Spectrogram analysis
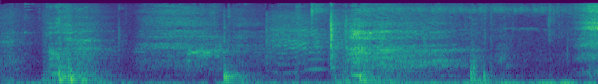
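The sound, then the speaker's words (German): A door being opened as someone steps out in front of the house, with a few dull clunks and thumps spread over a few seconds, like handling and footsteps. Fairly quiet, with no talking. “Ich gehe mal kurz vor die Tür.”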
